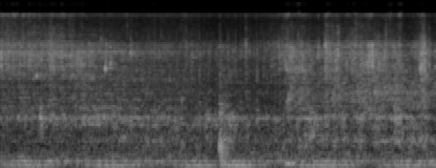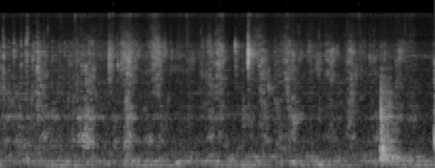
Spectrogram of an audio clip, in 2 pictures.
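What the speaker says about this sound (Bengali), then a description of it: "এখন আমি দিয়ে দিচ্ছি মিক্সির বাটির মধ্যে আমি একটু জল দিয়ে দিচ্ছি" Water poured into a mixer jar holding spice paste for paneer bharta, a continuous close trickle and splash with faint clinks of the jar over a low background hum.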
